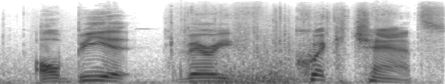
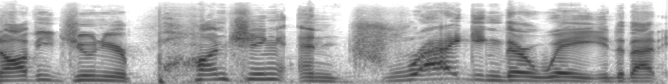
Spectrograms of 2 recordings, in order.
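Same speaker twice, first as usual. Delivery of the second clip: dramatic caster with punched, stretched key words; live play-by-play; 6 semitones higher than usual. Real, not acted. Caster dwells on the dropped op shot, dramatic play-by-play. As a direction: hammer home the missed chance.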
